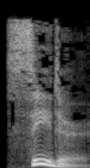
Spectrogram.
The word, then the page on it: seeder: British English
